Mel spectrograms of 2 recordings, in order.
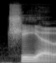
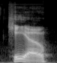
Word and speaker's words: Chio: that I was supposed to pronounce it Chio, as in like channeling your chi, and That's right. And I was supposed to repeatedly bow. Wow. And I immediately go Kio, Mhm.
